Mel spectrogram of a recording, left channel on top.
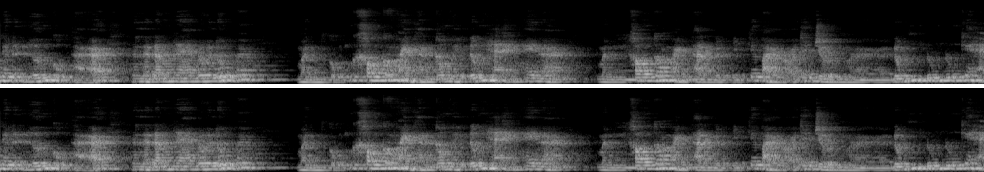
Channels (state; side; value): normal; both; correlation 0.93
